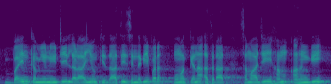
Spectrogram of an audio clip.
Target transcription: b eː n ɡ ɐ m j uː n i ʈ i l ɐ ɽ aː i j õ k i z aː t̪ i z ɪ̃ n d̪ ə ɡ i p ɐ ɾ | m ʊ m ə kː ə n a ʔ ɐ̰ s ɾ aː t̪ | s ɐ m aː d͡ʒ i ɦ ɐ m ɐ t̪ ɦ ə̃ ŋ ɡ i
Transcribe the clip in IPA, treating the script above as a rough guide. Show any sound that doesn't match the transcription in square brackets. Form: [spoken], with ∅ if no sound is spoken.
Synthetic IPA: b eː n [k] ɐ m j uː n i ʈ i l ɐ ɽ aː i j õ k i z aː t̪ i z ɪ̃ n d̪ ə ɡ i p ɐ ɾ | m ʊ m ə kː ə n a ʔ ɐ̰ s ɾ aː t̪ | s ɐ m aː d͡ʒ i ɦ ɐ m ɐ [∅] ɦ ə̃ ŋ ɡ i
